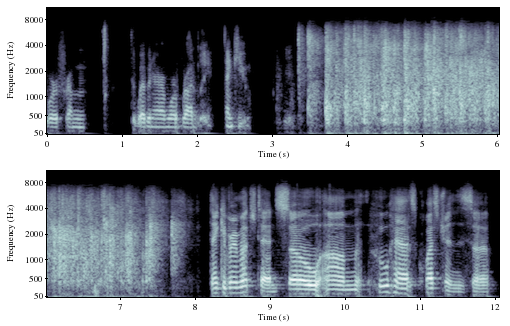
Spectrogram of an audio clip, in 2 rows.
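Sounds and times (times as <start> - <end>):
audience applauding: 3.3 - 8.0.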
